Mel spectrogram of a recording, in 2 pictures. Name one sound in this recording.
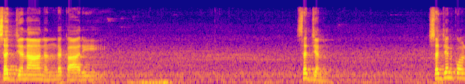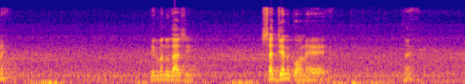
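An elderly man speaks slowly and deliberately into a close microphone, with long pauses.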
